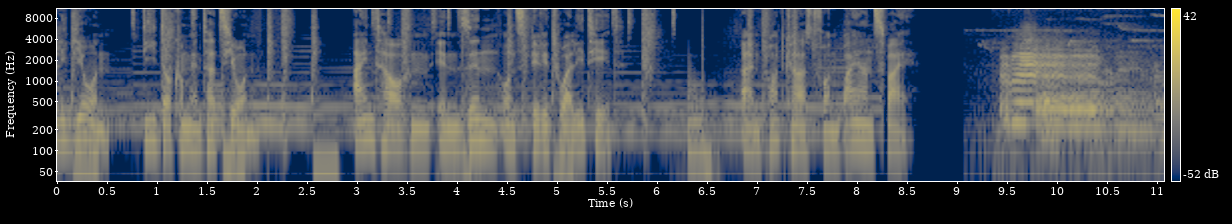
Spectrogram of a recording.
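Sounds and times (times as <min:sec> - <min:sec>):
speech: 0:00.0 - 0:02.2, 0:03.0 - 0:05.8, 0:06.8 - 0:08.6, 0:09.5 - 0:10.1
bear roaring in a deep rasping bellow: 0:09.4 - 0:10.9.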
